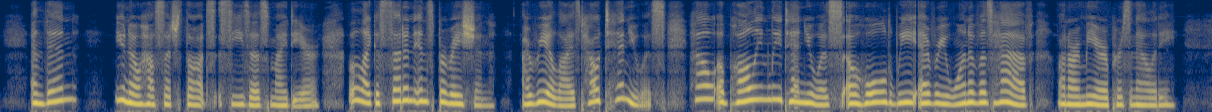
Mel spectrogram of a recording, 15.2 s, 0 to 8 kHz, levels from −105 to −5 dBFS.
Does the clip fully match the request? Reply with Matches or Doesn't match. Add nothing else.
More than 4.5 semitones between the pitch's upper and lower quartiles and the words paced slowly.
Matches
